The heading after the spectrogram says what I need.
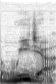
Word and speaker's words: Ouija: interested in the occult the name Ouija is said to have come from the combination of the French and German words for yes we and Ja and it was originally pronounced Ouija the rights to the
